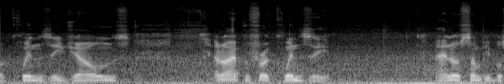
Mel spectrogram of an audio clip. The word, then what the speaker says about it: Quincy: I know some people say quiny but I like quiny it's just the way I like it now if I if I ever met him and he said that's not the way uh I pronounce my name it's it's Quincy I will call him Quincy but the way I grew up it was quiny no relation to quiny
